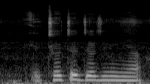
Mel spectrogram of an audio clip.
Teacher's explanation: ನಾಲಿಗೆ ಚ, ಚ, ಜ, ಜ, ಞ ಅನ್ನೋದು ನಾಲಿಗೆ ಮೇಲೆ ಭಾಗದಲ್ಲಿ ಅಂಗಳದಲ್ಲಿ ಟಚ್ ಆಗುತ್ತೆ, ಅದಕ್ಕಾಗಿ ಇದನ್ನು ತಾಲುವೆ ಅಕ್ಷರ ಅಂತ ಕರಿತೀವಿ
